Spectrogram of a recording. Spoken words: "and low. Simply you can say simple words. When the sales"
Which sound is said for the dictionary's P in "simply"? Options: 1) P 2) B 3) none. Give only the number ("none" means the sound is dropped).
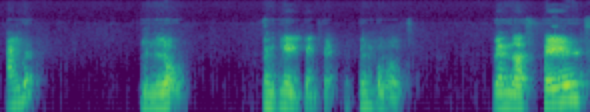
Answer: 1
